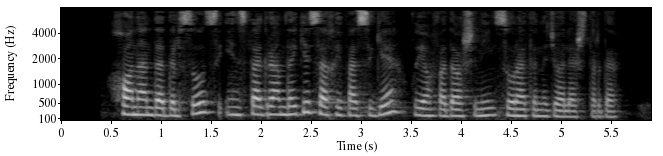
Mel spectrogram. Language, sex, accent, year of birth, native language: Uzbek, female, Toshkent shahri, 1994, Uzbek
